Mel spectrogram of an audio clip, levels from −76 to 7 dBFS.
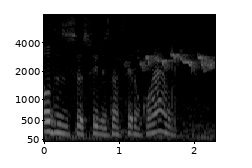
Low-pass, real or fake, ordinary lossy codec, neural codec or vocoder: none; real; none; none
